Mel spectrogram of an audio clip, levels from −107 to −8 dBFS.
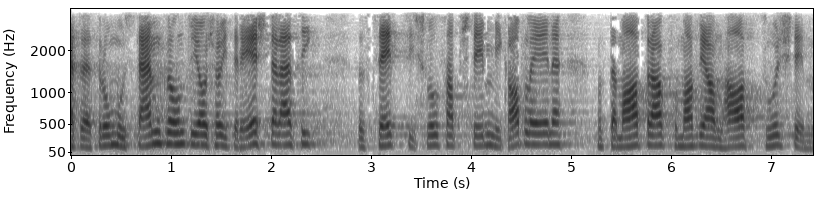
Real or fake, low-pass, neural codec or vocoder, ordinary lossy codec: real; 3.6 kHz; none; AAC, 24 kbps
